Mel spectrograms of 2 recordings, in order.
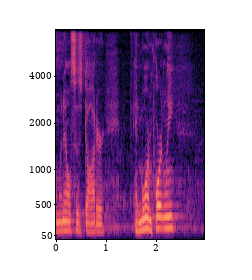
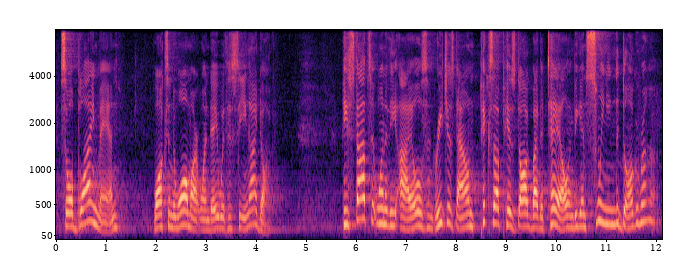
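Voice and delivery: joke telling; 4 semitones higher, 6 dB louder than usual. Real, not acted. Preacher tells a silly joke.

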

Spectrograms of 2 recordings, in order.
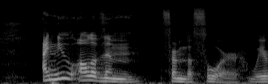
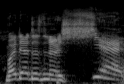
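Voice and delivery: much higher laughing imitation of a snotty kid; mocking teen; 11 semitones higher than usual. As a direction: dismiss dad like a teenager. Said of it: "My kid went".

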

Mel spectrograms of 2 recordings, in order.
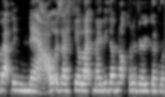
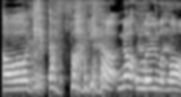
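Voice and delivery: laughing disbelief; 4 semitones higher, 5 dB louder, slower than usual. Real, not acted. Hearing the sister's mispronunciation.

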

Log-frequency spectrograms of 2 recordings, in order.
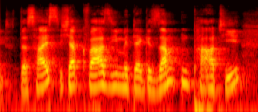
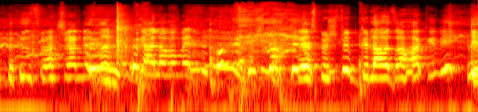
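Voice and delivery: higher and louder, laughing through words; 11 semitones higher, 11 dB louder than usual. Real, not acted. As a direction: talk while cracking up. Laughing while telling.

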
